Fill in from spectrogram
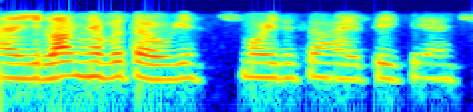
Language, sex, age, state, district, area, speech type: Manipuri, female, 18-30, Manipur, Chandel, rural, conversation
